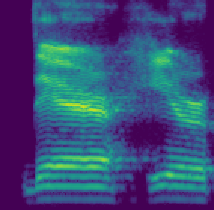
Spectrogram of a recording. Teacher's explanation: Réduis ton R, essaie de le moins le rouler, le garder.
